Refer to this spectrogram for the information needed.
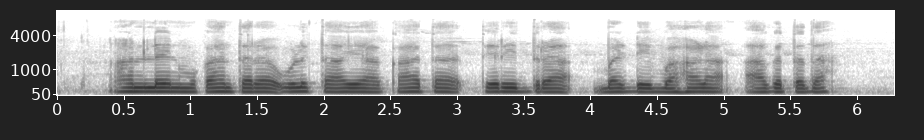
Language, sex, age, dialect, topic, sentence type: Kannada, male, 18-24, Northeastern, banking, question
